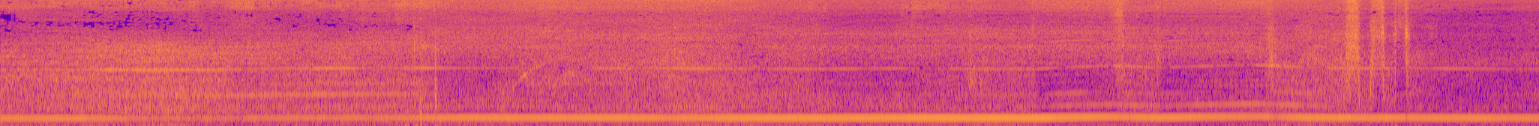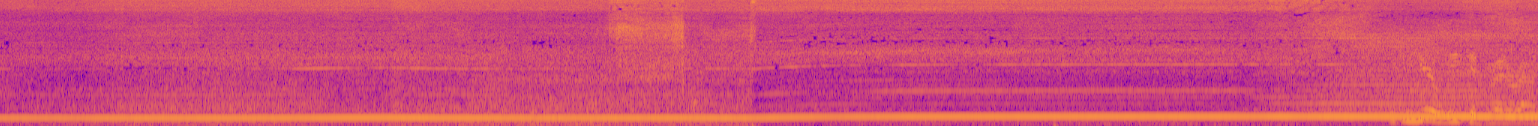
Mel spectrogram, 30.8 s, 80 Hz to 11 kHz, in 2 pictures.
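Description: Quantum QX 8002 water-filtration upright vacuum running steadily with a pitched motor hum, drawing through its hose. The pitch wavers briefly a little before halfway, with a few sharp clicks, and rises slightly about two-thirds of the way through.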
